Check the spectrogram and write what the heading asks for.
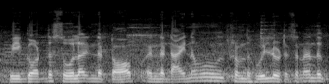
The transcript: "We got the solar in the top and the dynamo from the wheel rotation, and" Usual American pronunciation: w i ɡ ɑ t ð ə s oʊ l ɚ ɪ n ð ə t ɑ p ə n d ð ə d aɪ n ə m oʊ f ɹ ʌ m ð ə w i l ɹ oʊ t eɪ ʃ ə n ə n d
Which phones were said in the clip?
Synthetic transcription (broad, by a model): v i ɡ ɑ t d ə s oʊ l ɚ ɪ n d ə t ɑ p ə n d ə d aɪ n ə m oʊ f ɹ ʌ m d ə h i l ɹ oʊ t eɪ s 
